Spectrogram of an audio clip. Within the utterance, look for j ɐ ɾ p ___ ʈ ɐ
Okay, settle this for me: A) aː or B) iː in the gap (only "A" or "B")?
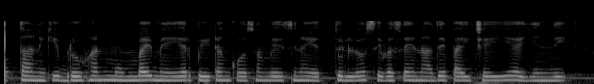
B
